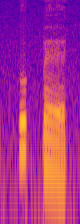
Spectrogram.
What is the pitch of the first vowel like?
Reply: high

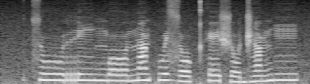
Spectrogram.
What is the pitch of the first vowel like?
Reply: low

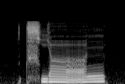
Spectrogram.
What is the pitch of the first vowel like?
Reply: low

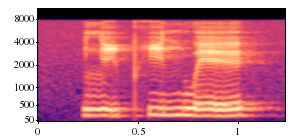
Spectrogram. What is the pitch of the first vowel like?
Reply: low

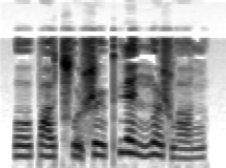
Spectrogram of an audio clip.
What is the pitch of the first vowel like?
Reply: rising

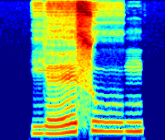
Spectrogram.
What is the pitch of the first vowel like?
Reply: rising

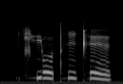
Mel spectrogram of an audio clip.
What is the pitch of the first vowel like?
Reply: falling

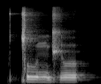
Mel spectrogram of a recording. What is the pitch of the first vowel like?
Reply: low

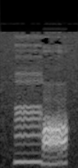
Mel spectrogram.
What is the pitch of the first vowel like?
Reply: low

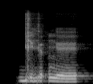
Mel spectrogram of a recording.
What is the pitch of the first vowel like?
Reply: falling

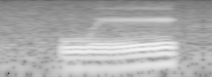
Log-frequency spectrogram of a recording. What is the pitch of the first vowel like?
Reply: rising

